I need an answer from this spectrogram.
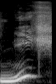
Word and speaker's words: niche: supposed to be pronounced niche it's like where did that come from well technically it is a french name so i am the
